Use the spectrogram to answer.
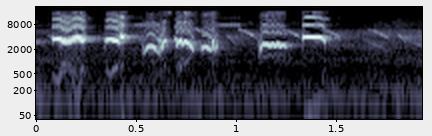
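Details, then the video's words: Oriental magpie-robin female, recorded in 2023 as a lure to stir males and trap semi-mature wild birds, gives a quick run of bright whistled and chirping notes, some slurred downward, in rapid succession. "Chòe than mái mới nhất 2023 kích trống dụ bổi nhanh ra giọng, file bẫy bánh tẻ"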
